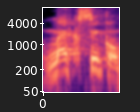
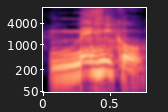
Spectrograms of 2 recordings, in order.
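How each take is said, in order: First: The middle consonant is a ks sound. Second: The middle consonant is an h sound.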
